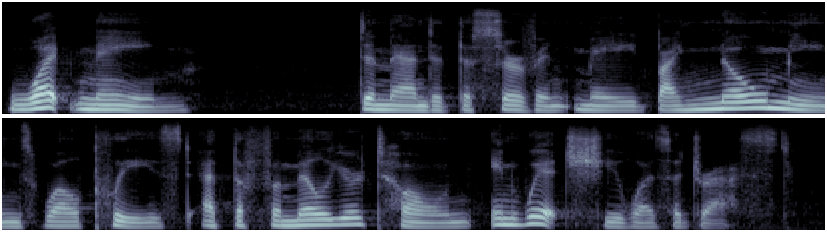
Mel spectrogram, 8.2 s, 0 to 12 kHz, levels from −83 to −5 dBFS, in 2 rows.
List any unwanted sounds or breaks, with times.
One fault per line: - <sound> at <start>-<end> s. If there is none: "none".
none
